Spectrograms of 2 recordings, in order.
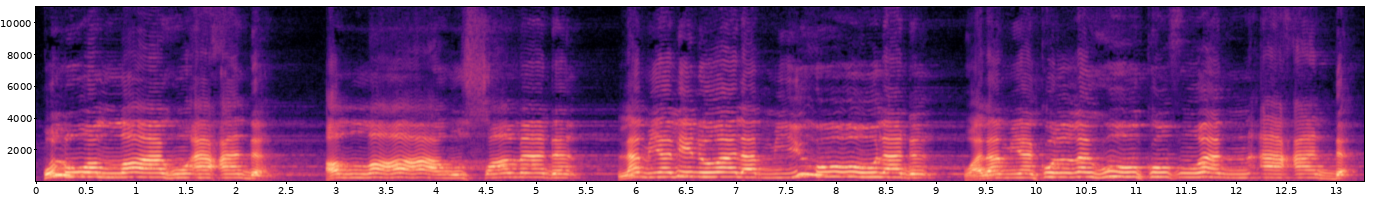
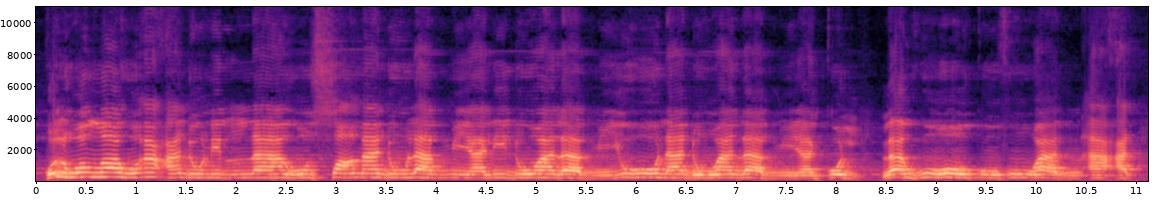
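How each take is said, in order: First: It pauses at the end of each verse. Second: It runs the verses together without pausing.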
